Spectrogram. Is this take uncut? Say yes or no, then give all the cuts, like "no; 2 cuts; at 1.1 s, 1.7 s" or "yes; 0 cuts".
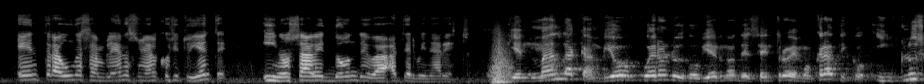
no; 1 cut; at 4.9 s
